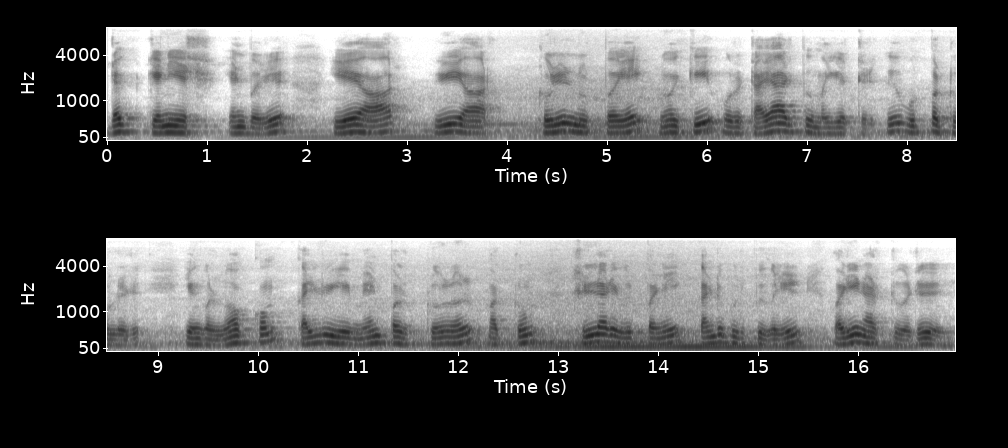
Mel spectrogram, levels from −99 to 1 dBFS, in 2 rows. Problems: none marked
